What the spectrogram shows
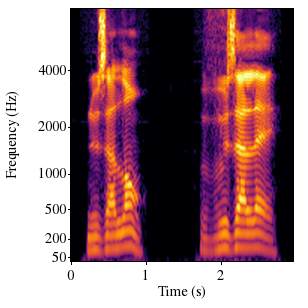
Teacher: This is called liaison, and it works this way with all final consonants followed by a vowel. When we slide the S into the A, you will notice that it almost sounds like a Z. Nous allons, vous allez.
